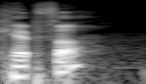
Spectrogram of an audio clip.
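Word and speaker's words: Köpfer: So it was a match between Zverev and Kepfer, if I pronounced that right, at Acapulco, I believe. did I get that right? – Yeah.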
